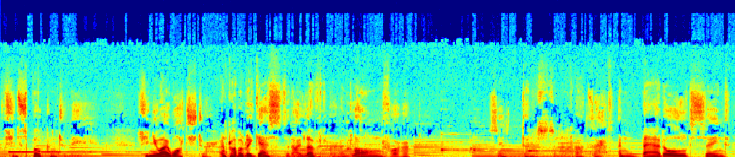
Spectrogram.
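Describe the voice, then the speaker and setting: Actor as lovestruck middle-aged confessor, lively delivery. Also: male voice, mid-range voice, moderate pace, over music, lightly acted, low-quality recording. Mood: lovelorn anguish. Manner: literate, confessional, earnest. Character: lovestruck, troubled fifty-year-old schoolmaster telling his confession. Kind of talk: radio drama narration and dialogue. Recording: 1980 radio drama on home cassette transfer.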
